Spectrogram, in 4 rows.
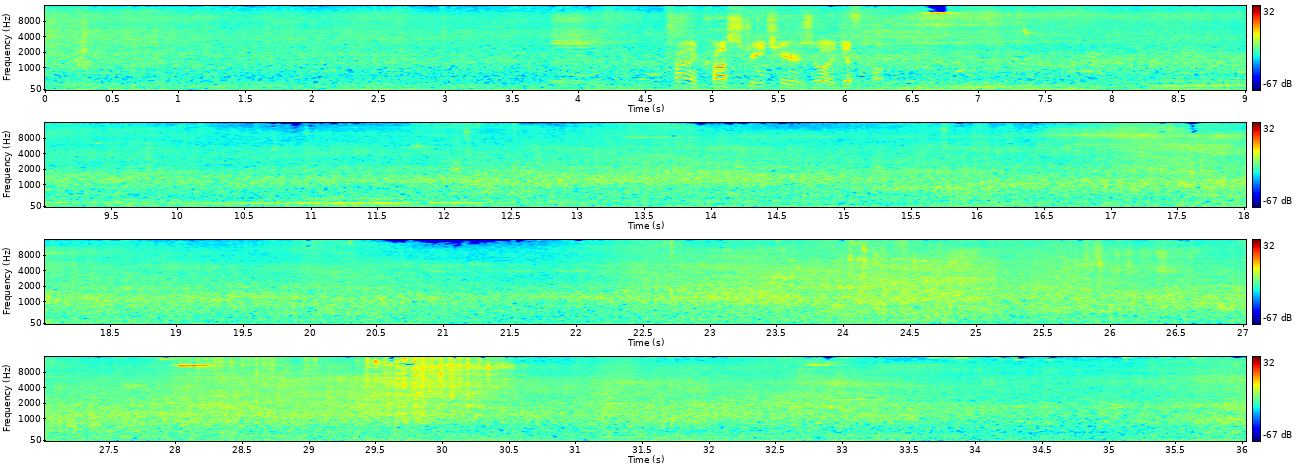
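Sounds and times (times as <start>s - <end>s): cars driving past: 4.3s - 21.0s.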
